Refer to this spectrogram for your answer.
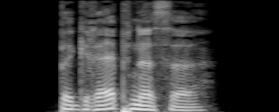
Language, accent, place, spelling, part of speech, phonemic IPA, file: German, Germany, Berlin, Begräbnisse, noun, /bəˈɡʁɛːpnɪsə/, De-Begräbnisse2.ogg
- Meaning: nominative/accusative/genitive plural of Begräbnis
